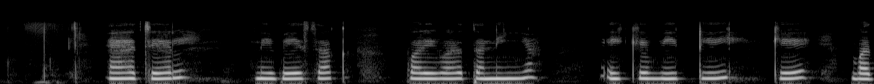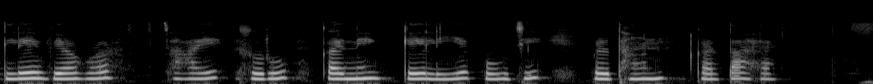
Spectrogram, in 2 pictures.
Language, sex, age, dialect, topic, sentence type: Hindi, female, 18-24, Kanauji Braj Bhasha, banking, statement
